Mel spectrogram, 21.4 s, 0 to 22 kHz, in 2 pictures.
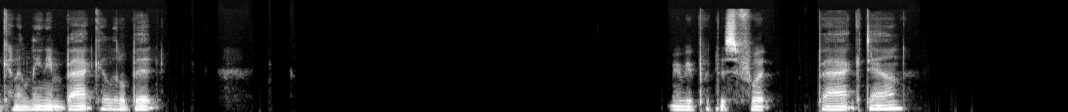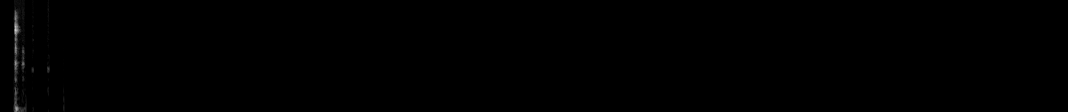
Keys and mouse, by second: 0.3 g, 2.5-5.8 drag, 6.3 click, 7.1 g, 13.4-15.0 drag, 15.6 g, 17.4-18.7 drag, 19.1-20.5 drag.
